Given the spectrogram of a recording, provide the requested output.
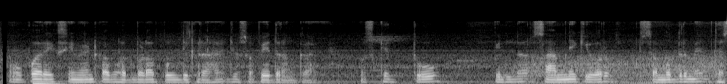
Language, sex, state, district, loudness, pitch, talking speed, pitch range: Hindi, male, Chhattisgarh, Sukma, -19 LUFS, 115 Hz, 200 wpm, 110-120 Hz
